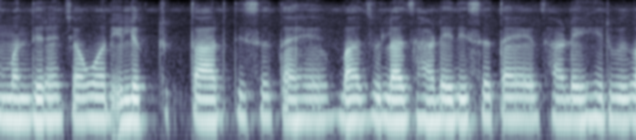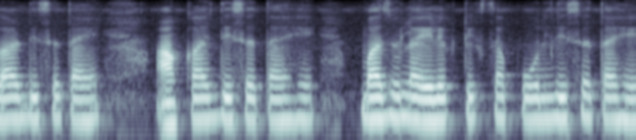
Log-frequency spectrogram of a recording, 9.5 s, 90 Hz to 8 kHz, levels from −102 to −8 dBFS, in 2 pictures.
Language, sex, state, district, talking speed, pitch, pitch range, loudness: Marathi, female, Maharashtra, Solapur, 145 wpm, 175 Hz, 170-180 Hz, -22 LUFS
